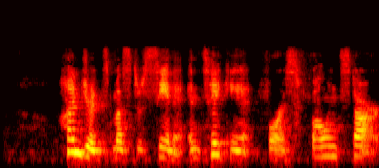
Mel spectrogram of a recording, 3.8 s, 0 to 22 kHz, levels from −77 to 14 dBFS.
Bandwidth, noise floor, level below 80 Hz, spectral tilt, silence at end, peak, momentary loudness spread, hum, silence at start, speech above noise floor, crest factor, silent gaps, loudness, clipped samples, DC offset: 8 kHz; -60 dBFS; -66 dBFS; -3.5 dB/octave; 0 s; -4 dBFS; 10 LU; none; 0.6 s; 40 dB; 18 dB; none; -20 LUFS; under 0.1%; under 0.1%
